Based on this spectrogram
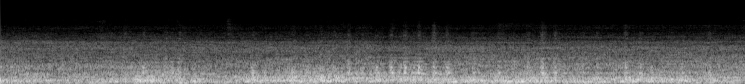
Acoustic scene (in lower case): subway train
